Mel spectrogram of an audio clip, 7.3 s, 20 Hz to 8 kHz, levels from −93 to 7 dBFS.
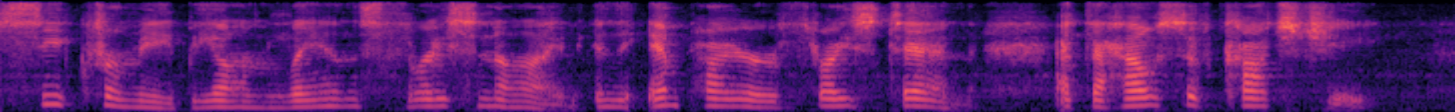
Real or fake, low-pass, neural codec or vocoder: fake; 7.2 kHz; vocoder, 22.05 kHz, 80 mel bands, HiFi-GAN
